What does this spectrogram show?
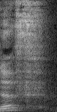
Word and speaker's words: œuf: Un œuf, des œufs. Attention à la prononciation. Au singulier, on prononce le F, un œuf, mais au pluriel, le F et le S sont muets, des œufs.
